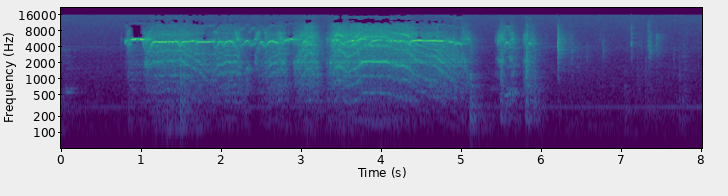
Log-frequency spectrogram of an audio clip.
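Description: Cordless electric drill driving a fastener through a wooden rubbing strake into a boat hull. It runs for about four seconds with a high whine whose pitch rises and falls, then stops, followed by a couple of knocks.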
